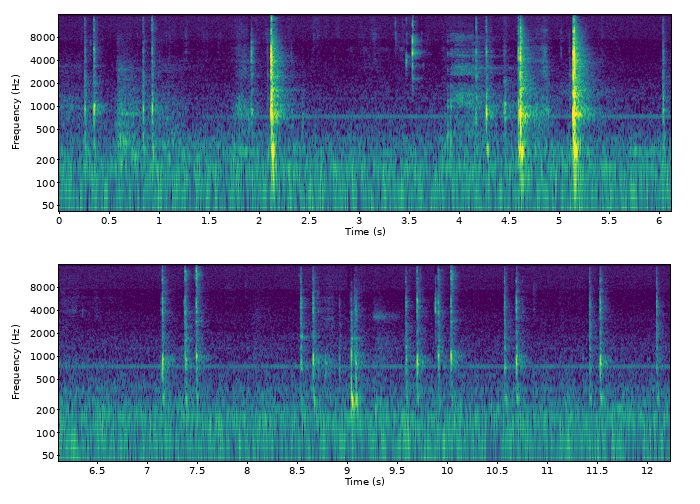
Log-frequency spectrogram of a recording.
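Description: Computer keyboard being typed on in irregular, scattered keystrokes, with a few louder clicks about two seconds in and around the five-second mark, over a faint low hum.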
